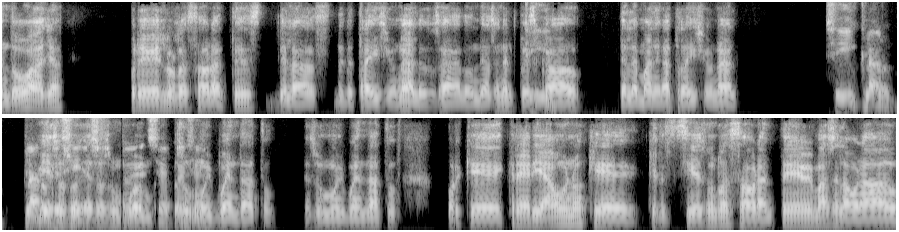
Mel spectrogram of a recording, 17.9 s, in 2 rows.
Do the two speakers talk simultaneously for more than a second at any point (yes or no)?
yes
